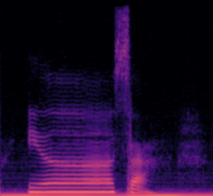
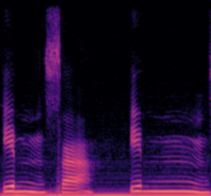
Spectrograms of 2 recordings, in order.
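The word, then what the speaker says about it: الْإِنسَانُ: Jadi membacanya ilsa. Jadi mau menyebutkan huruf nun tapi tidak tidak sampai, jadi nggak nyampe nyebutnya gitu ya. Kalau misalnya disebut dengan jelas kan insa begitu, tapi karena nunnya disamarkan maka hurufnya tidak terlalu jelas.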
